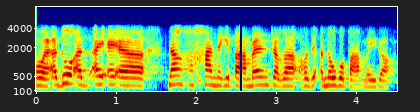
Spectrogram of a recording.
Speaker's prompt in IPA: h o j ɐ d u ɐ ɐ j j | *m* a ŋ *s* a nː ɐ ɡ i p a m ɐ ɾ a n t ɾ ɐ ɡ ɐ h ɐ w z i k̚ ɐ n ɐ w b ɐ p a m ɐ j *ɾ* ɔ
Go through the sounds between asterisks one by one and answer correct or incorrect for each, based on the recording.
incorrect: n, incorrect: h, correct

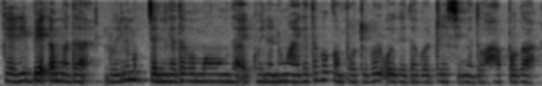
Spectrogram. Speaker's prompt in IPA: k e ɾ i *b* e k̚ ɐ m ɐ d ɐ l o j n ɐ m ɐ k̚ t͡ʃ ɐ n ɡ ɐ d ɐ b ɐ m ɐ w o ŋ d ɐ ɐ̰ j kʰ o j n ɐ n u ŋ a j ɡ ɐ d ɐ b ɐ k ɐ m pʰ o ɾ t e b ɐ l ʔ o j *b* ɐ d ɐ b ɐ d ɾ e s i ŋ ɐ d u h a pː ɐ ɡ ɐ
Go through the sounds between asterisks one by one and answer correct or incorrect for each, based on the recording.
correct, incorrect: ɡ

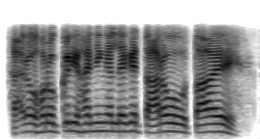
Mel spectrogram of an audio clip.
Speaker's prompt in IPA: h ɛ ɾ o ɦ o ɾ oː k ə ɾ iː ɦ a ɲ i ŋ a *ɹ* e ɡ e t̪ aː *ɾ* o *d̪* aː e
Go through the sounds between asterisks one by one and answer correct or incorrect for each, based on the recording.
incorrect: l, correct, incorrect: t̪

